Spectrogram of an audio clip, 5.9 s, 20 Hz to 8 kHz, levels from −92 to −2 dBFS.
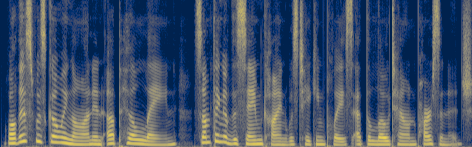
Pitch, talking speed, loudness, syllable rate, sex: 215 Hz, 205 wpm, -19 LUFS, 5.5 syllables/s, female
